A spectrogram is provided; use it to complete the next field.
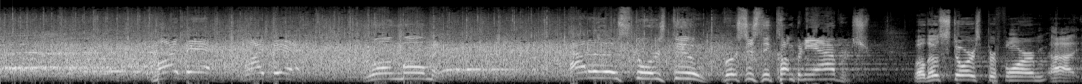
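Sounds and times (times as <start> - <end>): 
audience cheering and applauding at a company presentation: 0.0 - 8.1
speech: 3.7 - 4.8, 5.8 - 10.8.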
